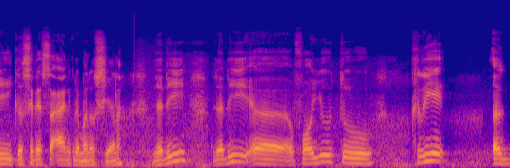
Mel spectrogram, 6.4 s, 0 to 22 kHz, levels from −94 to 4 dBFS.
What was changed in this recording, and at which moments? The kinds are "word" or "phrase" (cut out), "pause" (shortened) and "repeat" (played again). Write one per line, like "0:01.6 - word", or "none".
0:00.9 - word
0:02.7 - word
